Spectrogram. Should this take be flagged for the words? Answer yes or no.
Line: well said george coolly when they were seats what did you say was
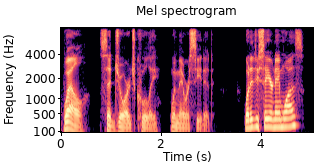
yes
